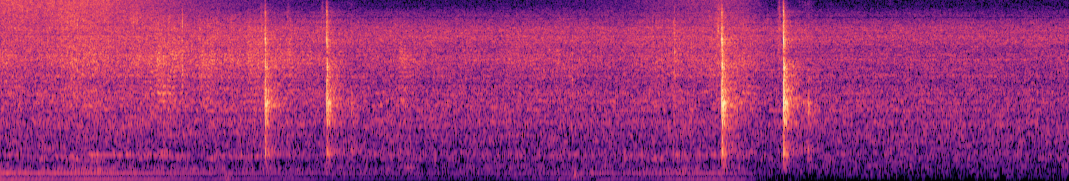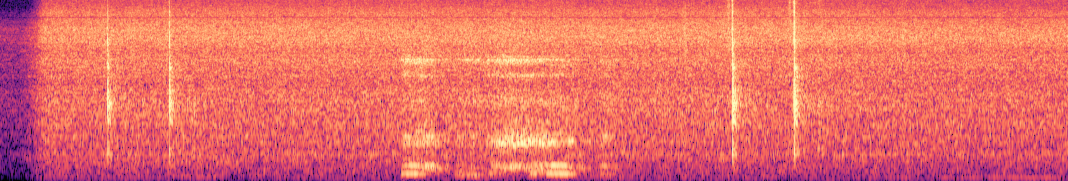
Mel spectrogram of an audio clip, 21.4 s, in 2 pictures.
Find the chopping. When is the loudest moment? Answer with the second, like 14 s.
18 s.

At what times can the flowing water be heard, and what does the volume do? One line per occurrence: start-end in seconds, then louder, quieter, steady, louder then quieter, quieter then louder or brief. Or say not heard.
0.0-21.3 louder.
